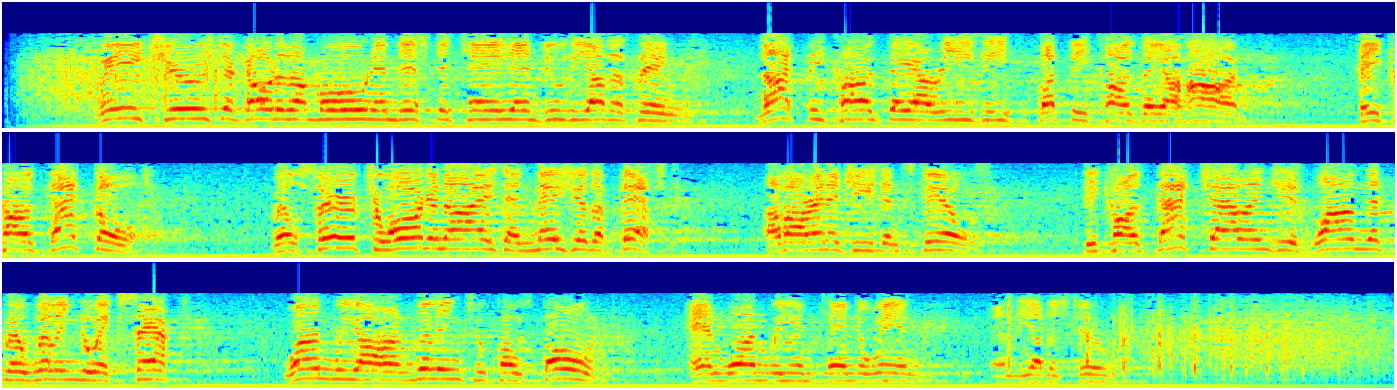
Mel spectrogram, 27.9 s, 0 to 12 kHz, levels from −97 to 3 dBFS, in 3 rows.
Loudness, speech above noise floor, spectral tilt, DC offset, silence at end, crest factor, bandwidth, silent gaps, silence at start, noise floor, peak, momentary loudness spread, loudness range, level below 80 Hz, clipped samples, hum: -12 LUFS; 20 dB; -6 dB/octave; under 0.1%; 0 s; 14 dB; 5.2 kHz; none; 0.1 s; -33 dBFS; 0 dBFS; 16 LU; 5 LU; -36 dBFS; under 0.1%; none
